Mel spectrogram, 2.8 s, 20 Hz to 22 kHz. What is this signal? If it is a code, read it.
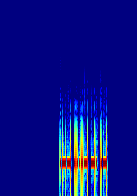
Morse code, heard as a keyed tone, about 48 wpm, 700 Hz. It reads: W4NA
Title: Easy Call Signs Repeated 3x - 50wpm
